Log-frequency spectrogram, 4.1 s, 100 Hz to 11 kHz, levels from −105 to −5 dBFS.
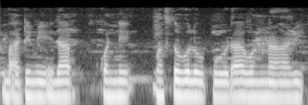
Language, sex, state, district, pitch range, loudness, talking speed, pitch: Telugu, male, Telangana, Mahabubabad, 140-150 Hz, -15 LUFS, 85 wpm, 145 Hz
